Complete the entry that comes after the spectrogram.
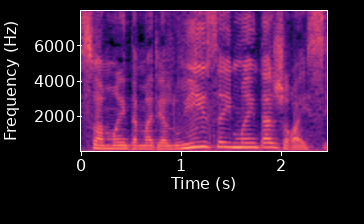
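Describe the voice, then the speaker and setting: A woman speaks with lively intonation. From Brazil, São Paulo state (Botucatu). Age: 40s. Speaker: local politician, mayoral candidate. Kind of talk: radio interview.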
